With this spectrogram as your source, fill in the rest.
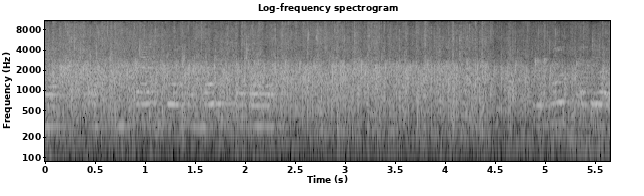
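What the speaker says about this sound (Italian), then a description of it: "io farei un applauso ai ragazzi che stanno assistendo" Students in the Auditorium Montevecchi in Ascoli Piceno receive a long, even round of applause from the audience, dense and continuous with faint voices beneath.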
